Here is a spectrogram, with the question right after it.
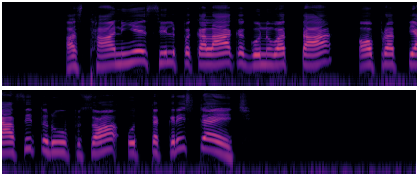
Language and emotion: Maithili, surprised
